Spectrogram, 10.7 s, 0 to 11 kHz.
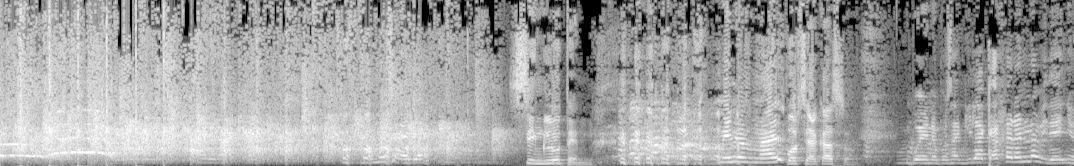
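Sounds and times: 
loud dense crowd applause: 0.0s - 5.2s
laughter: 3.3s - 4.6s, 6.0s - 7.9s
speech: 3.6s - 4.5s, 5.2s - 10.7s.

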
